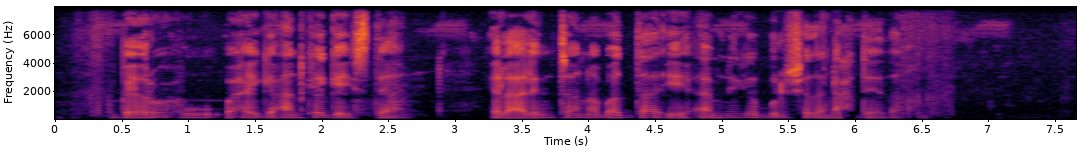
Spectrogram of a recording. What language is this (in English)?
Somali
